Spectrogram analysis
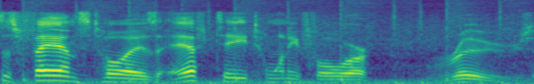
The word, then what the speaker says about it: Rouge: fans toys ft 24 Rouge it's not rogue I get how people mispronounce they have messed that up because Rouge and rogue do look a lot alike but at the same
